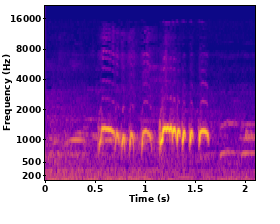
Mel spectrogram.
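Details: Zebra dove cooing in a deep, crystal bekur style, used to encourage other doves to sing: one soft rising note and then a run of round, bubbling pulses, with low background hum.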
